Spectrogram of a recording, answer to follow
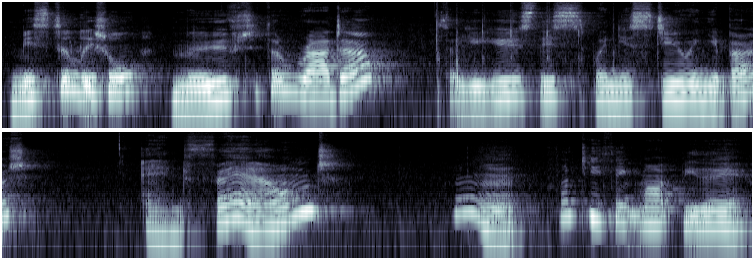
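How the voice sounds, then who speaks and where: A woman in her sixties reads a picture book aloud to young children in an expressive, deliberate way, stopping to put questions to them. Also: mid-range voice, gravelly. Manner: deliberate, animated, asking questions of young listeners. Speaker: storytime host reading a picture book to children. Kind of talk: expressive children's read-aloud with asides to the listener.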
